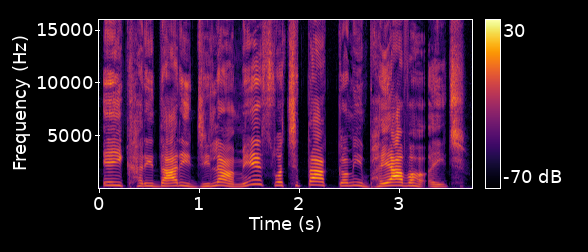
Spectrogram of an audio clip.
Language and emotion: Maithili, disgusted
